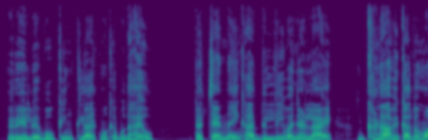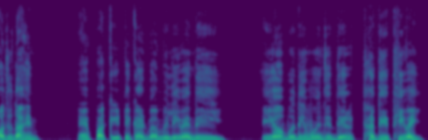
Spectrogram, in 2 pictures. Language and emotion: Sindhi, happy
